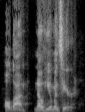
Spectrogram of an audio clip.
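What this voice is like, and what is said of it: Imitates a security droid. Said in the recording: “my worst impression of these”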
